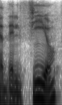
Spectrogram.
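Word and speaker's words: Delfeayo: Su hermano del fallo, del, del fallo Ah, me dice aquí se pronuncia Delfío, yo pensaba que era del fallo, en fin, Fío, un gran trombonista, y su hermano Jason, un gran baterista, todos de jazz.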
